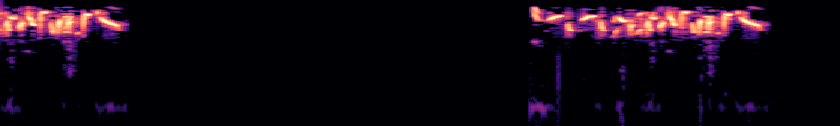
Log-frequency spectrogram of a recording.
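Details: Song of a European goldfinch used for tutoring other birds: two dense bursts of quick, tinkling twitters, each under two seconds, separated by a quiet gap.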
